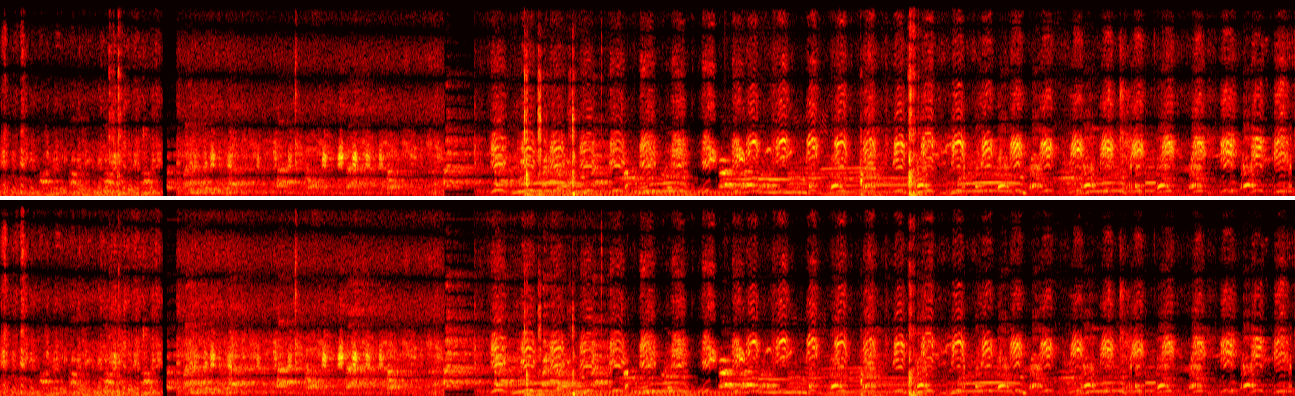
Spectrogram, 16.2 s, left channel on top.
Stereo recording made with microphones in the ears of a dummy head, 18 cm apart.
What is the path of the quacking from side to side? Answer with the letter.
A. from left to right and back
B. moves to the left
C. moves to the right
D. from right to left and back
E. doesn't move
B.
